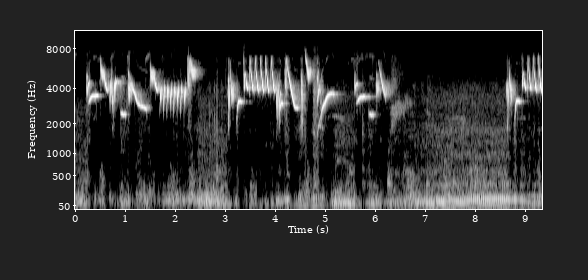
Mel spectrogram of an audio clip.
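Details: Black-throated canary in a cage, sung as tutor material for other birds: phrases of sharp whistles and rapid machine-gun trills, a softer pause near the middle, then renewed trilling at the end.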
